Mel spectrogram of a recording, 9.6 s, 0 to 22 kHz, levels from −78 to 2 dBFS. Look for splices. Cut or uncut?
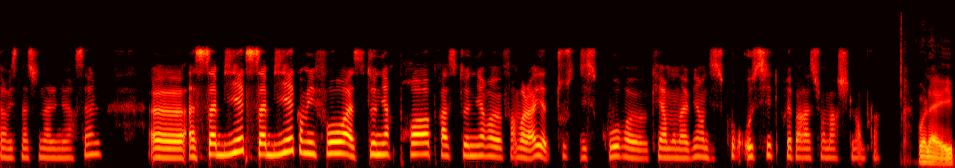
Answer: cut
